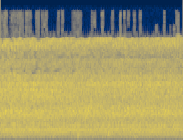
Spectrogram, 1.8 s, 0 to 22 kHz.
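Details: Craftsman 2700 PSI pressure washer, Briggs & Stratton 175cc engine, after carburetor jet work for a no-start: under full-pressure load, strong constant engine note with pump hiss, no stumbling or dying; runs healthy.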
